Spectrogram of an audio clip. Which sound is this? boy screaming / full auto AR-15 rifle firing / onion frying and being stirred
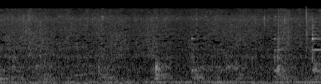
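onion frying and being stirred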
